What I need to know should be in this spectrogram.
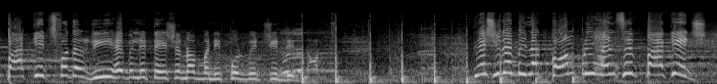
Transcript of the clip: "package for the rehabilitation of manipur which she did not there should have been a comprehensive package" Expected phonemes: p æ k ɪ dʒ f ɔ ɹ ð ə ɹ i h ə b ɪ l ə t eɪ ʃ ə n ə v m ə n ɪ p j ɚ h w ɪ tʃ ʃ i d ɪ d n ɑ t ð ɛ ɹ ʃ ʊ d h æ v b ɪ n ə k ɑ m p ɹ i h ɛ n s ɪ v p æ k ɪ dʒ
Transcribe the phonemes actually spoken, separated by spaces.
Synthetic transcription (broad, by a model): p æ k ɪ dʒ f ɔ ɹ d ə ɹ i h ə b ɪ l ə t eɪ ʃ ə n ə v m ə n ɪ p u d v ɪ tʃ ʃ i d ɪ d n ɑ t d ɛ ɹ ʃ ʊ d h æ v b ɪ n ə k ɑ m p ɹ i h ɛ n s ɪ v p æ k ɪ dʒ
